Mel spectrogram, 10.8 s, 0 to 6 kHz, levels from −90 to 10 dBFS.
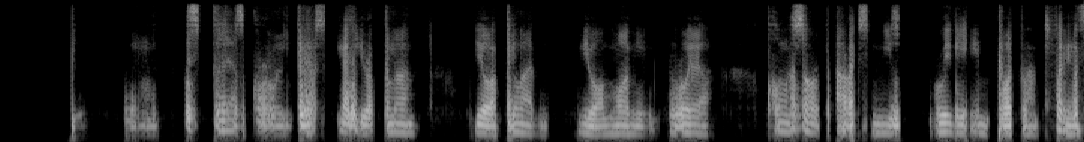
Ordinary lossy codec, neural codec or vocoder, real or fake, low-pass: none; codec, 16 kHz in and 24 kHz out, 0.6 kbps, FireRedTTS-2 codec; fake; 5.4 kHz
